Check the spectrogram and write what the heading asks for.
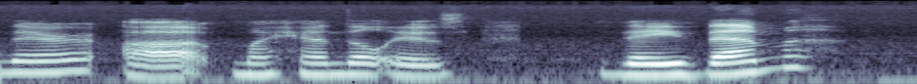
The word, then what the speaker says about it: themme: My handle is they them. Them is spelled like femme, but instead it's THEMME.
